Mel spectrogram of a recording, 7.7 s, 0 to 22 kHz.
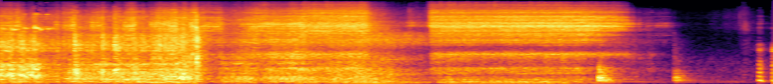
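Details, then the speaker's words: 1947 Dodge pickup abandoned in a field for 33 years, first start attempt with the clutch pinned in and the gas tank likely drained: the engine cranks, catches and runs ragged for a few seconds, then dies with no fuel supply. ">> Oh, yeah. It was It was idling right there. Sounded good."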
